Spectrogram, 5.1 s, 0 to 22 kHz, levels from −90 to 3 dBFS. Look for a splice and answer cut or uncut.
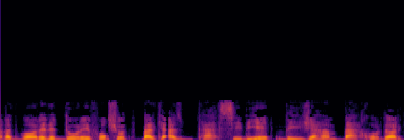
cut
